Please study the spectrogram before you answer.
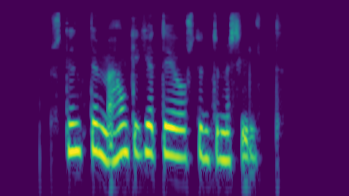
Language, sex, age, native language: Icelandic, female, 30-39, Icelandic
